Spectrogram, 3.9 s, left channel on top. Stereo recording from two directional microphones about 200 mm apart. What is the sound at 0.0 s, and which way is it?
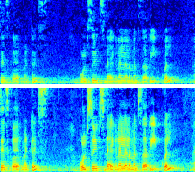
A woman's voice, 45° right (ahead or behind).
